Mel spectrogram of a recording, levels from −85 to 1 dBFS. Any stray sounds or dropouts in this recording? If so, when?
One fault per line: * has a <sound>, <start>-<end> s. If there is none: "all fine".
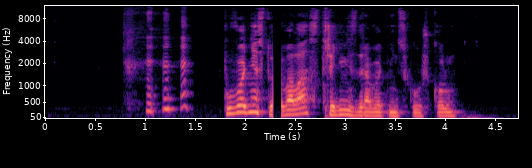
* has a laugh, 0.8-1.5 s
* has a dropout, 2.3-2.4 s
